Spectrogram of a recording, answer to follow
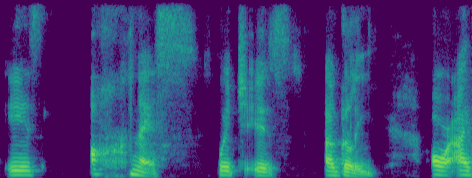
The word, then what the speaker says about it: AnYes: And English people say Agnes. And so, you know, I would arrive in a workshop or whatever, and I would present myself, and I would immediately say to be pronounced AnYes.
